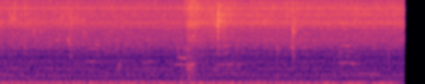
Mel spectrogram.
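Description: Curry sizzles steadily in a pan during cooking, a continuous dense frying hiss at moderate loudness with a few faint clicks, cutting off abruptly at the end.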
